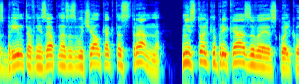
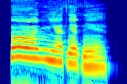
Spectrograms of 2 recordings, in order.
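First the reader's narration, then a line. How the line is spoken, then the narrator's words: Purring. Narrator (Russian): промурлыкала судья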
